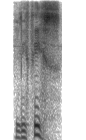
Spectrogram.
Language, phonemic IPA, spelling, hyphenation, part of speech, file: Greek, /liˈθis/, λυθείς, λυ‧θείς, verb, El-λυθείς.ogg
- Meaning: second-person singular dependent passive of λύνω (lýno)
